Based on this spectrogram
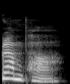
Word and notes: grandpa: British English

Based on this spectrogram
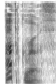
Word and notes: upgrowth: British English

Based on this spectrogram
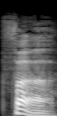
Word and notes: fir: British English

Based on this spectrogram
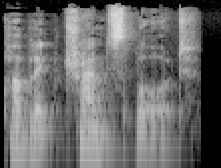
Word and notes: public transport: British English

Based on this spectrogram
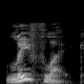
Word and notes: leaflike: British English

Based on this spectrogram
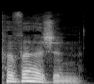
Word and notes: perversion: British English

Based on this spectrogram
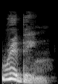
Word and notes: ribbing: British English

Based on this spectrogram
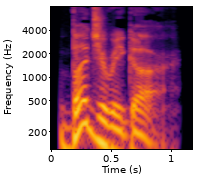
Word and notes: budgerigar: British English

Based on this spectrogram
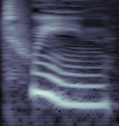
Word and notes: tween: American English

